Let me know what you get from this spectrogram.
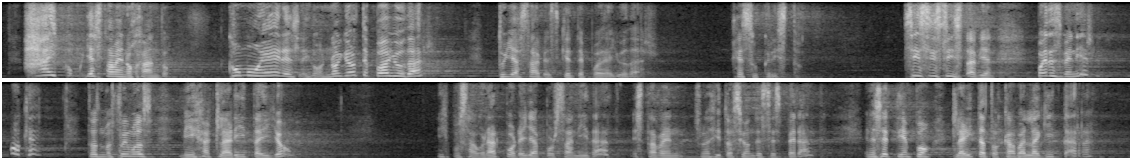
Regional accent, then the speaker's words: Durango, Mexico; Yo soy del estado de Durango.

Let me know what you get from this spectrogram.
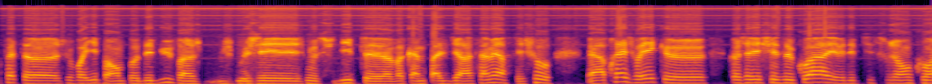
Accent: Reims, Grand Est, France; now in Marseille, France; J'habite là-bas, mais en fait, je suis arrivé il y a même pas un an à Marseille, mais je viens de Reims.

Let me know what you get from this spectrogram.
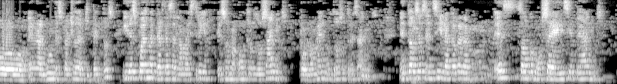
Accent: Veracruz, Mexico; now in Puebla, Mexico; yo soy de Veracruz. Entonces yo sentí una especie de cambio cultural, inclusive en lo que es dentro de México, claro, al venirme a Puebla.

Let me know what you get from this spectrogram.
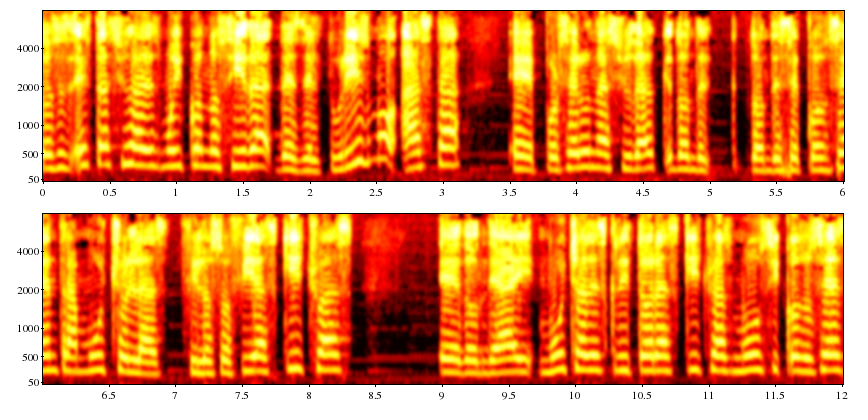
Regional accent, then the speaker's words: Ecuador; born there; esta vez vengo yo, que nací en Ecuador y ahora vivo en Ecuador en este momento de mi vida.

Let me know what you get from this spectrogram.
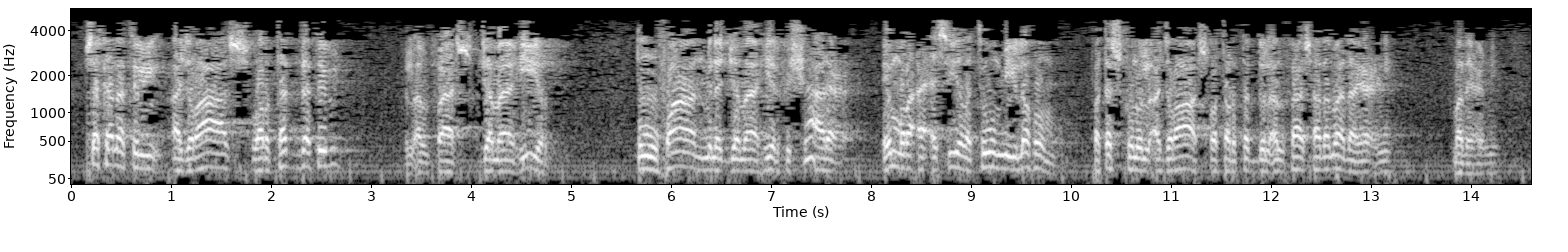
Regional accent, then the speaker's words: Iraq; البطيخ نسمي عندنا بالعراق مثلا الرقي

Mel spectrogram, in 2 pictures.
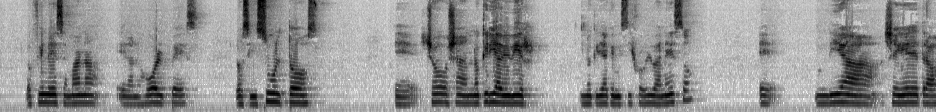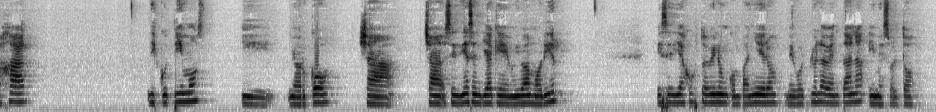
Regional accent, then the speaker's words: Entre Ríos, Argentina; moved away; Me vine de Entre Ríos para no vivir esto.

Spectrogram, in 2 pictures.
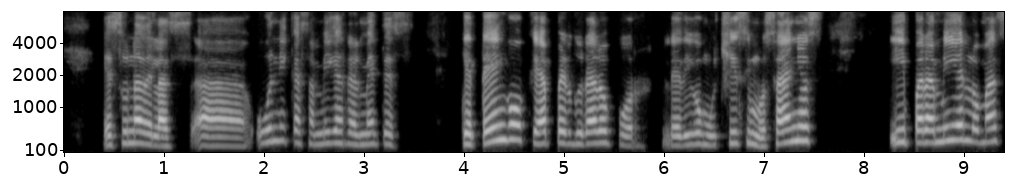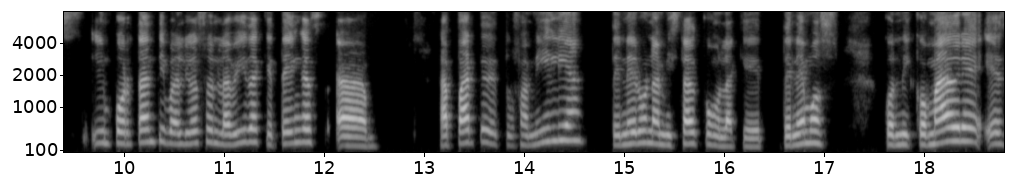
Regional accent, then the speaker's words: Guerrero, Mexico; soy de Guerrero, México.

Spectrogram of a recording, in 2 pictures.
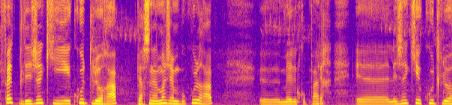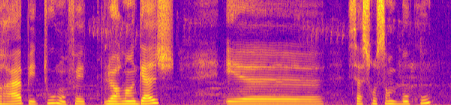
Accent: Haiti; Je viens d'Haïti, donc c'est dans les Caraïbes.

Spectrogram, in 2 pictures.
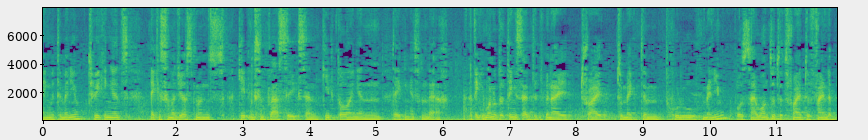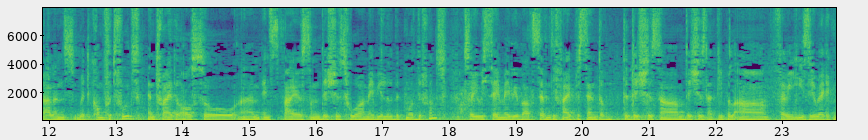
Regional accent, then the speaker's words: Belgium; English is a second language; I'm from Belgium

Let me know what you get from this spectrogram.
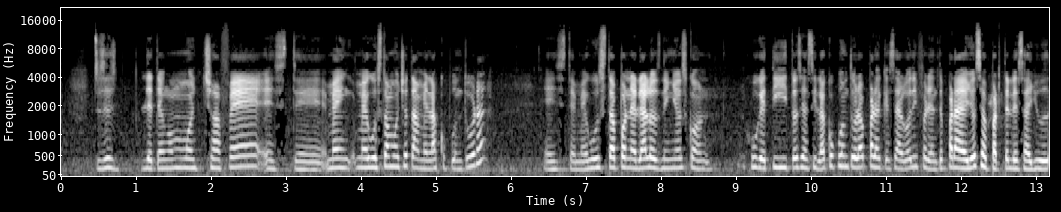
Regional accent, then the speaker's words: Colonia Morelos, Mexico; Soy de la Colonia Morelos, vivo con ella. Desde niños hemos vivido ahí, en la casa de mi abuelo, y pues ahí seguimos.

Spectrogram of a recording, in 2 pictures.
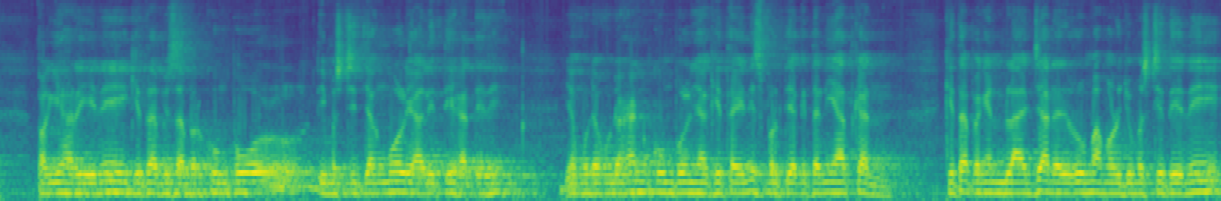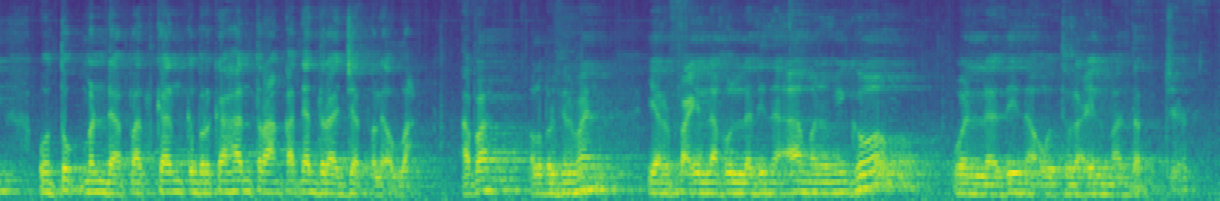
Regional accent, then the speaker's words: Jakarta, Indonesia; Ustaz lahir di Jakarta, gede di Jakarta, sampai ke Pekanbaru ketemu sama kalian sama.

